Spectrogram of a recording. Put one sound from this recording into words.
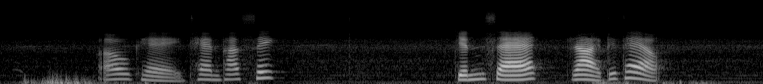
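A woman speaks slowly and clearly over an online call.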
